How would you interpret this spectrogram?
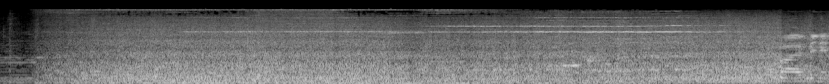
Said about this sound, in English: Due to the steep incline of the Flam Railway, the train moves quite slowly.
